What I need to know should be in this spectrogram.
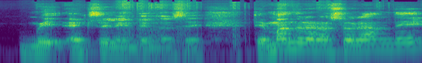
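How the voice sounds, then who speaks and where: A man speaks in a strong Uruguayan accent with lively intonation. The room's echo can be heard. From Uruguay, interior. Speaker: online show host. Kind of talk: interview. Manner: halting, repetitive.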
